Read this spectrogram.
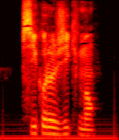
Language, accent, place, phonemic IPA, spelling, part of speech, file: French, France, Lyon, /psi.kɔ.lɔ.ʒik.mɑ̃/, psychologiquement, adverb, LL-Q150 (fra)-psychologiquement.wav
- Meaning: psychologically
